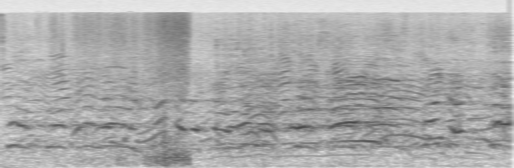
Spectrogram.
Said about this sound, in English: The crowd began to boo as he was led away.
